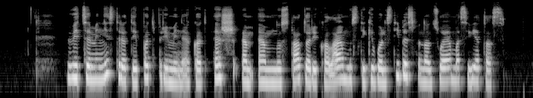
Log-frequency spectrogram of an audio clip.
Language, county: Lithuanian, Utena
